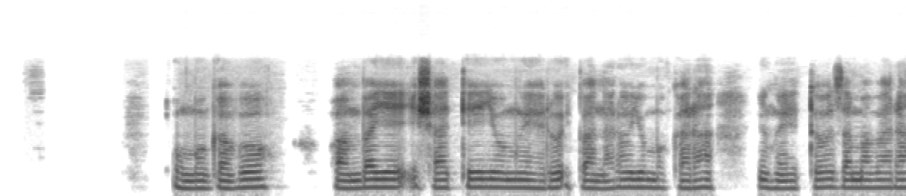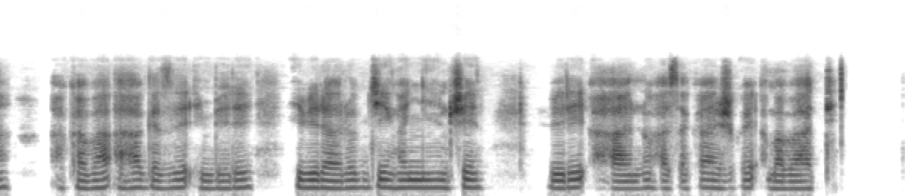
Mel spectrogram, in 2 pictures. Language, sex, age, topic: Kinyarwanda, female, 36-49, agriculture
